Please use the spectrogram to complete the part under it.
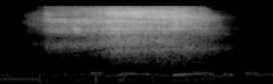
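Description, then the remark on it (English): A pneumatic chair lets out a long, breathy hiss of escaping air that swells and then tapers off over about a second, with a faint low tonal hum underneath. “Pneumatic chair.”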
